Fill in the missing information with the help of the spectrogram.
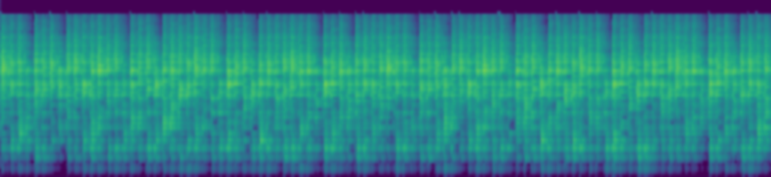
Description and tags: Banjo ish
a banjo like sound with some delay added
